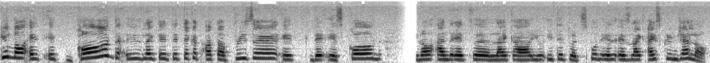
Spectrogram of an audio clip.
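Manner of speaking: imitated mom explaining earnestly in a Filipino accent; Filipino-accented, halting explanation; mom's Filipino accent. Mom describing the cold dessert, in her Filipino accent. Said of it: "in my mom's voice".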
